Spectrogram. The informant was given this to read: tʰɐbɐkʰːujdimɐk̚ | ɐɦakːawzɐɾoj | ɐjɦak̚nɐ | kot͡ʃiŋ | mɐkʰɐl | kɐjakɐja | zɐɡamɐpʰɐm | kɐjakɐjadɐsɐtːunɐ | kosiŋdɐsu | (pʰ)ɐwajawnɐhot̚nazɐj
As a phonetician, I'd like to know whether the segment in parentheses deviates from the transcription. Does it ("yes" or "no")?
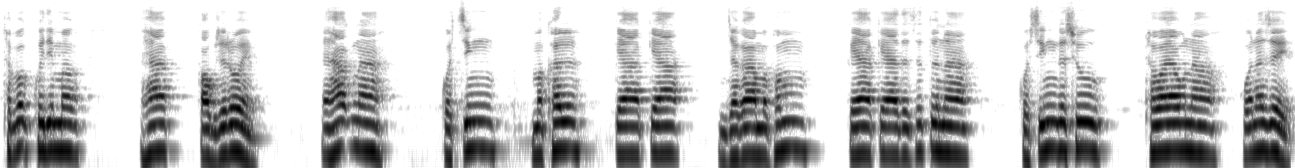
yes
